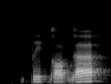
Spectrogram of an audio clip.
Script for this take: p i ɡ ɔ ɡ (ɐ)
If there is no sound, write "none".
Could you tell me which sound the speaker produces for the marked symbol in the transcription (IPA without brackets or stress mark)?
ɐ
